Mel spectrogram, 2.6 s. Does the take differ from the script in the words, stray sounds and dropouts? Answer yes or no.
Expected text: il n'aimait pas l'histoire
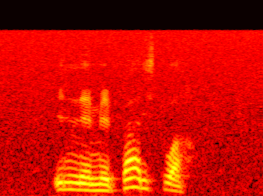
no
